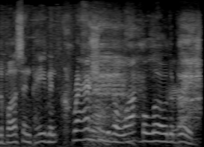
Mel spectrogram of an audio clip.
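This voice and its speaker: High-voiced male action narrator. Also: quick pace, very noisy. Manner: dramatic, spoken sound effects. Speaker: narrator reading stage directions. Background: music.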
